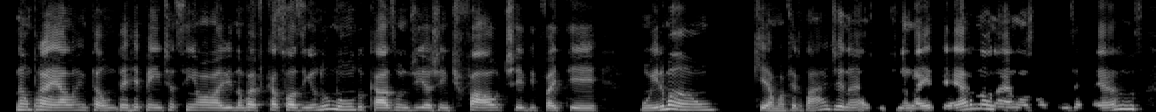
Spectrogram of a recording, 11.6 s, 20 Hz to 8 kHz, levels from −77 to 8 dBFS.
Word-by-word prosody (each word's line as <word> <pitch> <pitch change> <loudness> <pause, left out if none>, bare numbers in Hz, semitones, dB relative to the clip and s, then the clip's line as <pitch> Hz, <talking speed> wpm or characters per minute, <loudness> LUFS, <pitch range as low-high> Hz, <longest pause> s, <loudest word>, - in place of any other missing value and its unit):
não 210 -1 -1
para 220 -1 +3
ela, 185 0 +2
então, 180 -2 -3
de 185 - -2
repente, 190 0 -4
assim: 190 0 +8
"Ó, 180 -1 0
ele 175 +1 +1
não 175 0 -4
vai 195 -1 +2
ficar 195 +1 +3
sozinho 185 -2 +4
no 245 +5 -2
mundo, 215 -4 -1
caso 180 0 +3
um 180 - -4
dia 180 +1 -2
a - - +1
gente 175 -1 -6
falte, 185 -2 +1
ele 180 0 -5
vai 175 0 0
ter 165 -1 -3 0.4
um 170 0 -4
irmão." 215 -2 +2 0.3
Que 170 - 0
é - - 0
uma 150 0 -7
verdade, 225 +9 -2
né, 185 -1 -4
a - - -4 0.2
gente 325 - -17
não 170 -1 -3
é 165 - +4
eterno, 235 - 0
né, 215 -4 0
nós 185 -2 -5
não 185 -1 -10
somos 345 -1 -11
eternos. 255 +5 -1
185 Hz, 215 wpm, -25 LUFS, 180-210 Hz, 0.4 s, assim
